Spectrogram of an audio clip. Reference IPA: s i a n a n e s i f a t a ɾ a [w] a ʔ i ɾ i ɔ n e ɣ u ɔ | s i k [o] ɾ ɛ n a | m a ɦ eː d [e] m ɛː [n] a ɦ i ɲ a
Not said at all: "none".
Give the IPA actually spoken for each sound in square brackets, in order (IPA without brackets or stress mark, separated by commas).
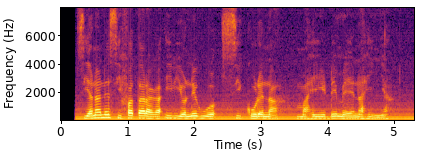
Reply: ɣ, o, e, n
